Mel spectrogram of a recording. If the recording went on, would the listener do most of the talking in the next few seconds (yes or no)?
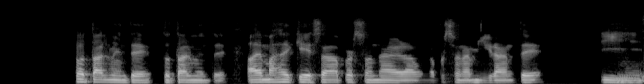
no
